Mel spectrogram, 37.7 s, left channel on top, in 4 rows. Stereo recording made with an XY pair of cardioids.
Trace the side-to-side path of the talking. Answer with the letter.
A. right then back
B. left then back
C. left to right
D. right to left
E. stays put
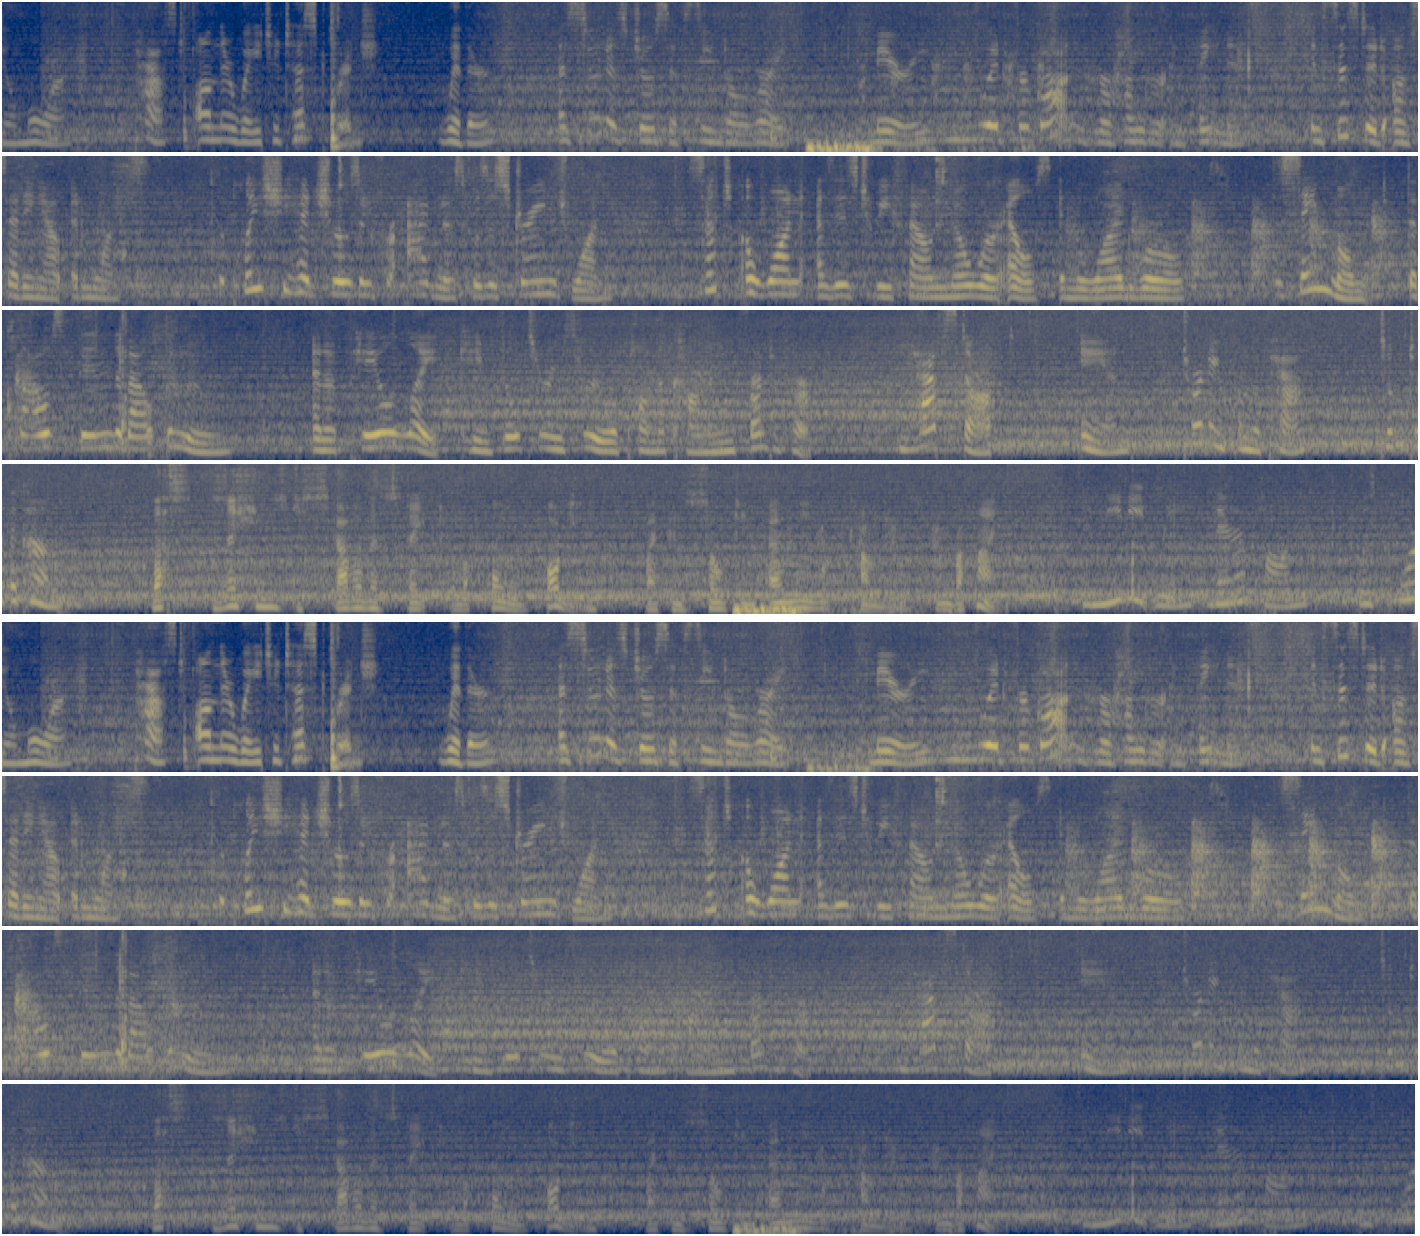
D.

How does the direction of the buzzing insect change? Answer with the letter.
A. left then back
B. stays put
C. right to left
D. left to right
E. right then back
C.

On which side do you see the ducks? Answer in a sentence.
In this clip you hear the ducks on the left.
